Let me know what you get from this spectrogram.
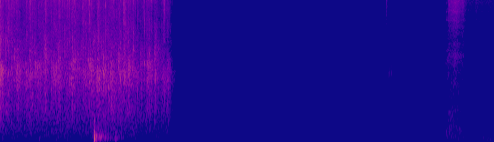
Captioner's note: ap plause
